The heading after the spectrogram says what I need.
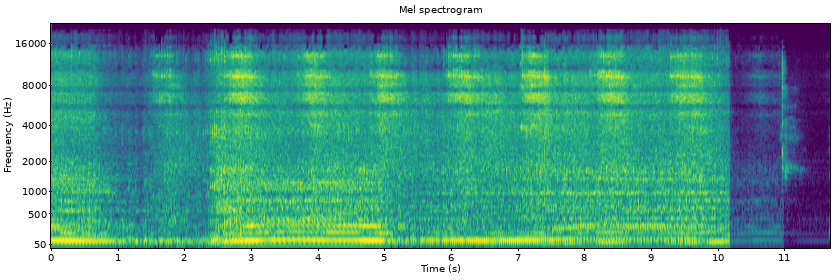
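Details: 1990 Birkin S3 Lotus 7 clone, first drive after five years off the road, with the stuck clutch just freed: deep, steady engine drone rising and falling smoothly with throttle as it pulls away in the yard; runs clean.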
